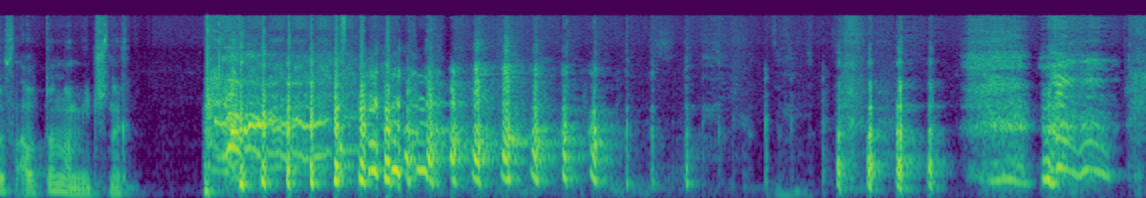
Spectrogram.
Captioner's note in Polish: śmiech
